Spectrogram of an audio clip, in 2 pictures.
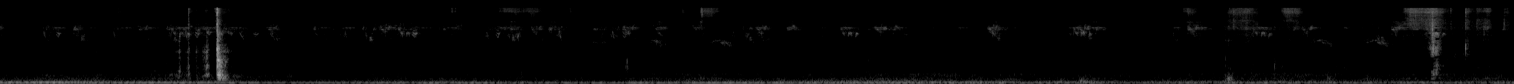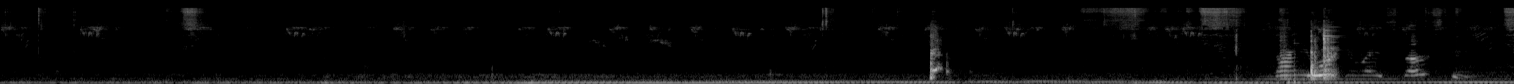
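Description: Small birds chirping on and off, over a low steady rumble that grows louder about two-thirds of the way through. A few sharp clicks and knocks break in, the loudest a few seconds in and near the end, as the hive's wooden parts are handled.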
